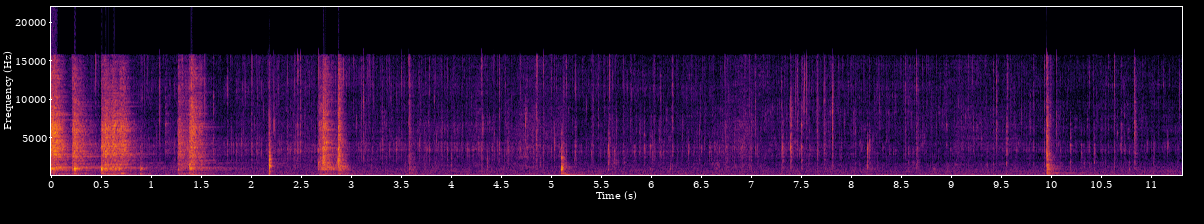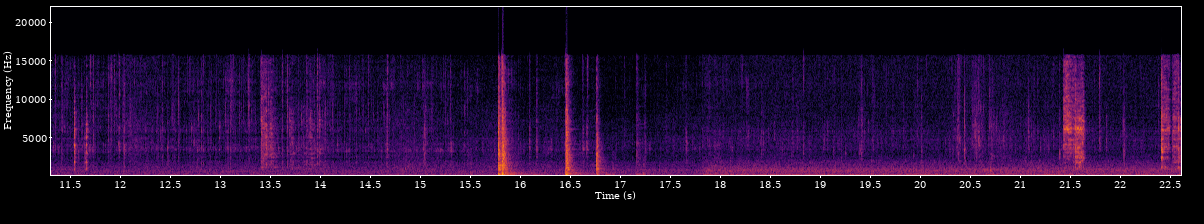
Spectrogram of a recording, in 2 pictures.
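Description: Food sizzling as it fries, a steady hiss with a few sharp clinks and knocks, most of them in the first three seconds. About eighteen seconds in, a low steady rumble comes in under it.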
